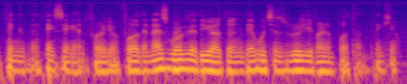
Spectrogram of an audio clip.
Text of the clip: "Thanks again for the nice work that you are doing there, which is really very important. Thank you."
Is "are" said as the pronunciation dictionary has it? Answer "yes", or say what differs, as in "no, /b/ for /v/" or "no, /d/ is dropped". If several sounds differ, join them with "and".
yes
